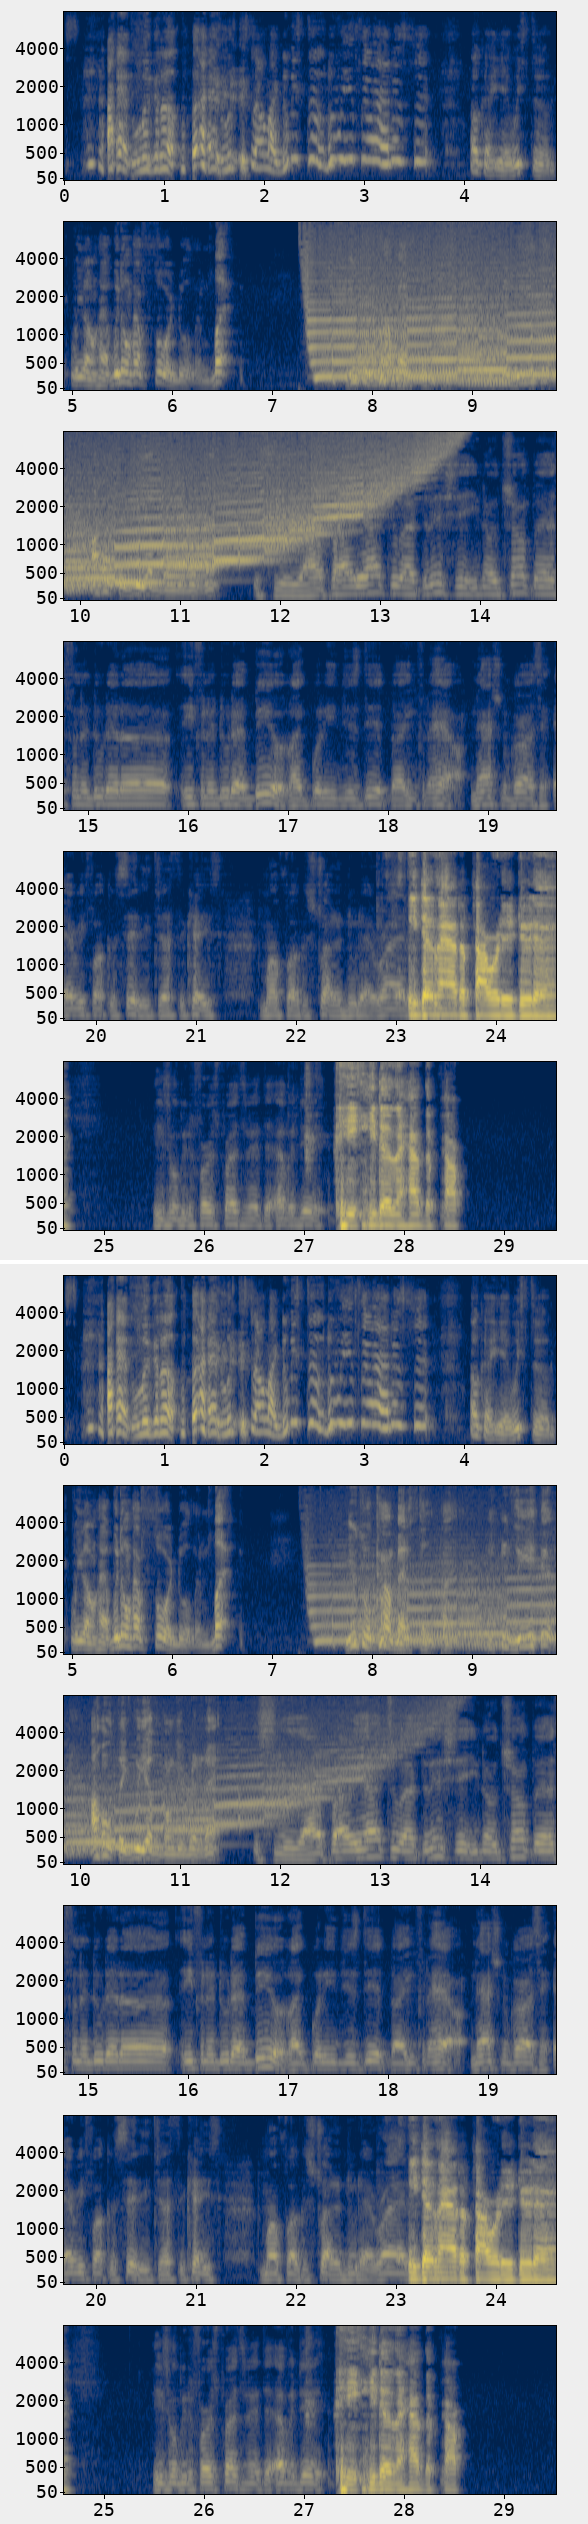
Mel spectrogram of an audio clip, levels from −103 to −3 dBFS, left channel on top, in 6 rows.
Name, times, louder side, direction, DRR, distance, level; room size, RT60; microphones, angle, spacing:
voice 1, 0.2-3.7 4.1-6.6 7.7-8.9 9.1-11.4, right 4 dB, 45° right, 0.3 m, -38 dB
sound 1, 7.3-14.0, left 6 dB, 70° left, 0.5 m, -38 dB
voice 2, 11.7-23.2 25.5-27.2, right 3 dB, 80° right, 1.8 m, -46 dB
voice 3, 23.1-24.6 27.3-28.5, left 3 dB, 30° left, 1.8 m, -24 dB
5.3 x 3.5 x 2.5 m
head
